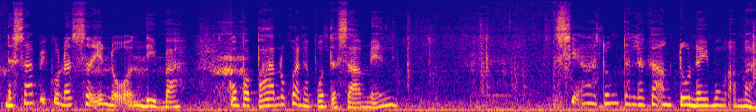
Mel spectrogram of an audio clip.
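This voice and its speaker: A woman's voice: fairly high pitch, expressive, normal speed, pauses often, noisy background. A woman playing an anxious middle-aged adoptive mother, earnest and dramatic, in a Tagalog radio drama. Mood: remorseful, solemn.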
